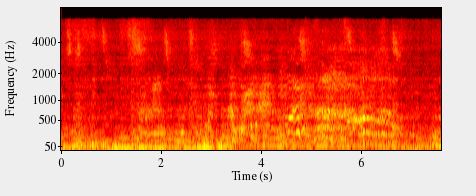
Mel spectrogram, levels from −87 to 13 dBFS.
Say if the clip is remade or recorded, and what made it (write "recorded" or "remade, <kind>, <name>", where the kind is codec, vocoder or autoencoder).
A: remade, codec, SNAC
